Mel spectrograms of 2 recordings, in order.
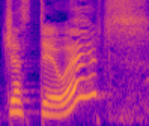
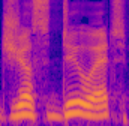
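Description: First: The voice rises at the end, like a question. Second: The voice falls at the end, like a command.

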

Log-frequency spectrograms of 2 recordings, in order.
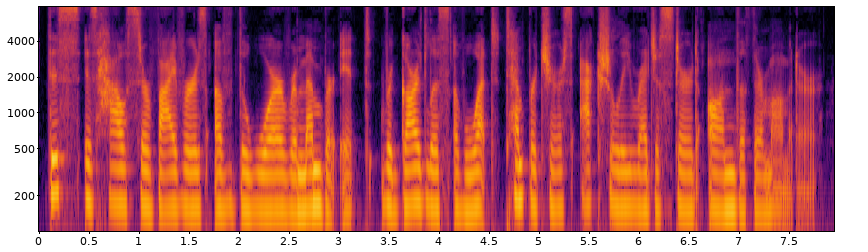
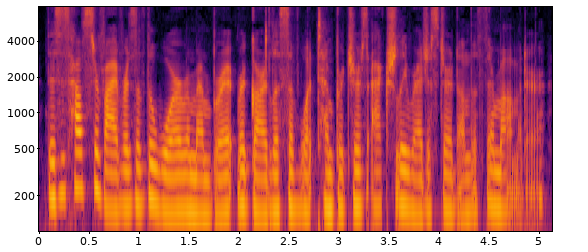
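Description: First: Every syllable is drawn out and savored. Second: It is read in a plain, neutral way.

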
